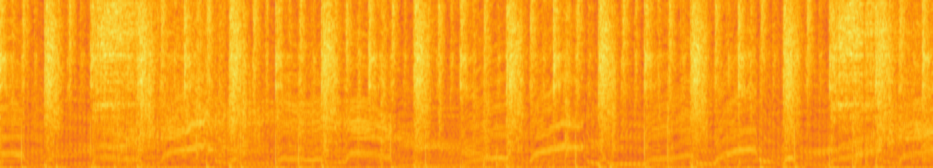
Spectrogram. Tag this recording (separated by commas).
Music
